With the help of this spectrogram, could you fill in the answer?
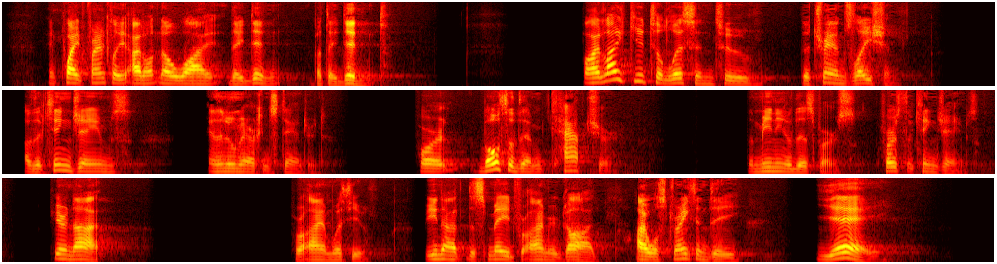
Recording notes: This is a sermon recorded live at the Lebanon Bible Fellowship Church in Lebanon, PA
